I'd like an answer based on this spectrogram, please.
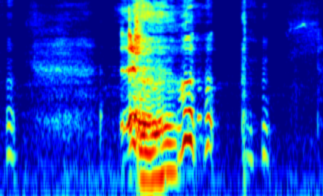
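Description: A harsh, voiced, honking cough burst followed by short throat sounds; a barking cough.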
